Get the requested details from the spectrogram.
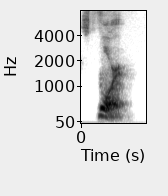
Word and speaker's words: Swart: So I always tell people it's Wart with an S in front of it. – Okay. – So Swart. But people put Z's on it. People put, you know, S-C-H and Schwartz.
